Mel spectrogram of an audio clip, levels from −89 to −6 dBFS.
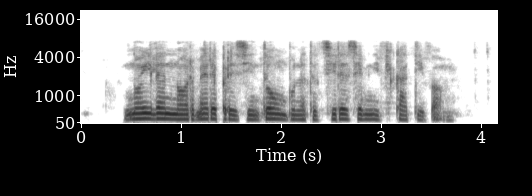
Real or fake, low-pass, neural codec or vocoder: fake; 7.2 kHz; vocoder, 44.1 kHz, 128 mel bands, Pupu-Vocoder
